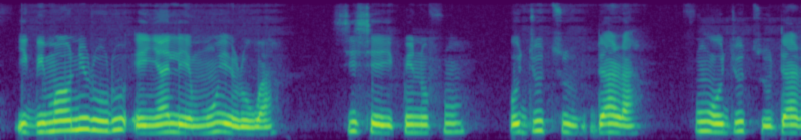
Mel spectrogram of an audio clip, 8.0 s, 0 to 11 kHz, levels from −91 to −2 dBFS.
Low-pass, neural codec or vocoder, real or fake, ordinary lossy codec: 9.9 kHz; none; real; none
